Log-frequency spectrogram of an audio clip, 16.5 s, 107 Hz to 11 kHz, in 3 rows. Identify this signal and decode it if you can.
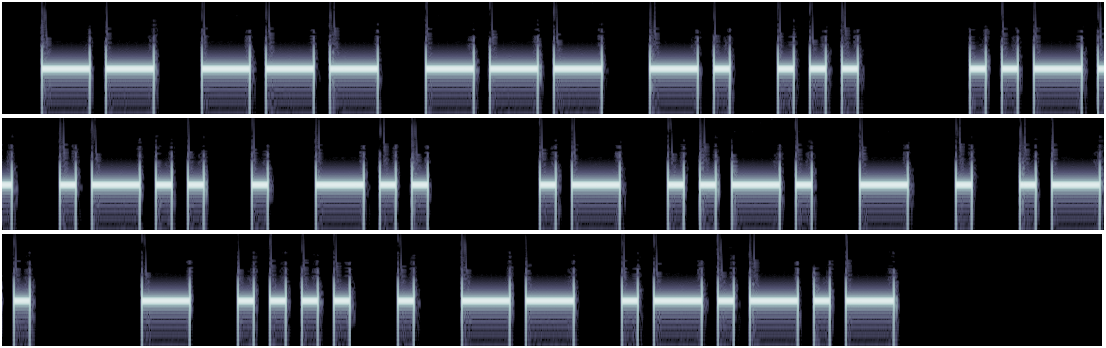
Morse code, heard as a keyed tone, about 15 wpm, 700 Hz. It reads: MOONS FLED AFTER THEM.
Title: A Sound Of Thunder 15wpm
